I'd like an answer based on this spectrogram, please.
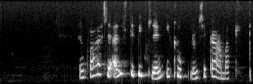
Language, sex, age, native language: Icelandic, male, 11, Icelandic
